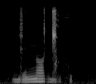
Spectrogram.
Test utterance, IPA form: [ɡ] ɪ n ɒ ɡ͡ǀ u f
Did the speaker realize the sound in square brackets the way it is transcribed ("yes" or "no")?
yes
